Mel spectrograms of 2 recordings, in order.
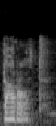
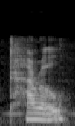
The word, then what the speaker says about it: tarot: Oh, and by the way, when I say tarot, I do know that tarot is pronounced tarot in English, but in Finland we pronounce it tarot, so this is not a mistake.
